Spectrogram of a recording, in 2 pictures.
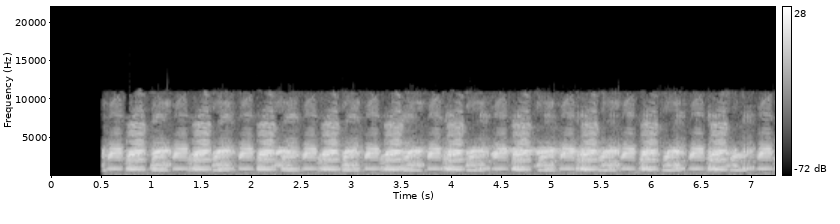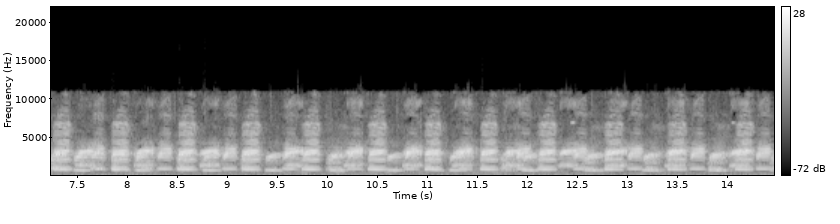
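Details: Frogs croaking by a river: loud, nasal, harmonic notes repeated rapidly and almost continuously, about one and a half per second, overlapping into a steady pulsing chorus with no other sounds.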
